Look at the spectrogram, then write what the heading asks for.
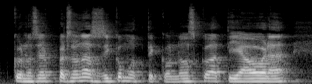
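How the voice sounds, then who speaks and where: The man's voice sits fairly high in pitch as he talks at a medium speed. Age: 20s. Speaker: podcast host. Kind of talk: casual podcast interview.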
